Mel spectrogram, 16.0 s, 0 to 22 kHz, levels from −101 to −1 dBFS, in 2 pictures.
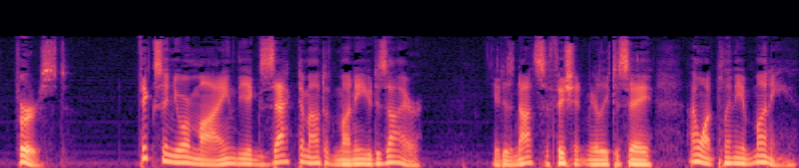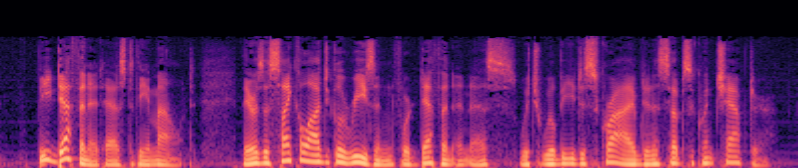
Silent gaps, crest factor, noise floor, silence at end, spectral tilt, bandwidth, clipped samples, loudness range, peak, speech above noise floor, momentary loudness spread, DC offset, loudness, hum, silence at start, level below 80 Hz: none; 18 dB; -56 dBFS; 0.3 s; -6.5 dB/octave; 9 kHz; under 0.1%; 3 LU; 0 dBFS; 38 dB; 10 LU; under 0.1%; -19 LUFS; none; 0.15 s; -38 dBFS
